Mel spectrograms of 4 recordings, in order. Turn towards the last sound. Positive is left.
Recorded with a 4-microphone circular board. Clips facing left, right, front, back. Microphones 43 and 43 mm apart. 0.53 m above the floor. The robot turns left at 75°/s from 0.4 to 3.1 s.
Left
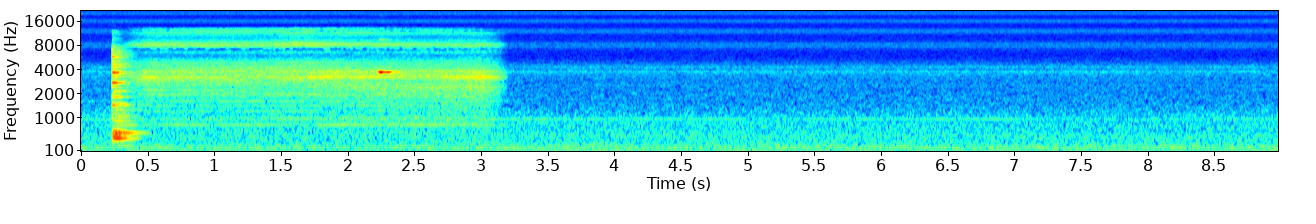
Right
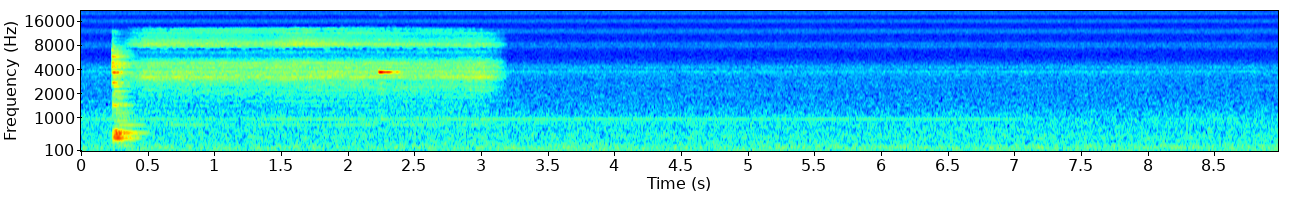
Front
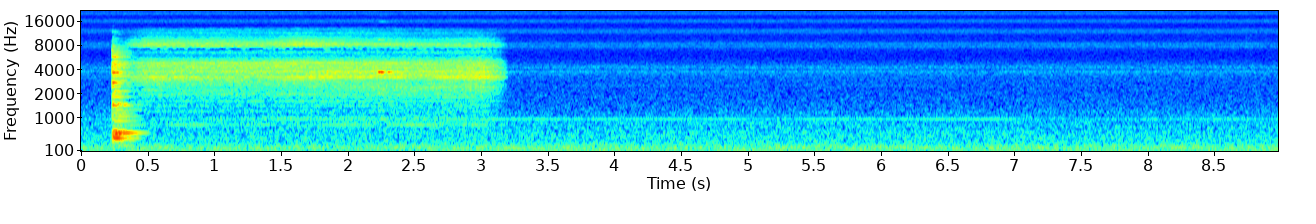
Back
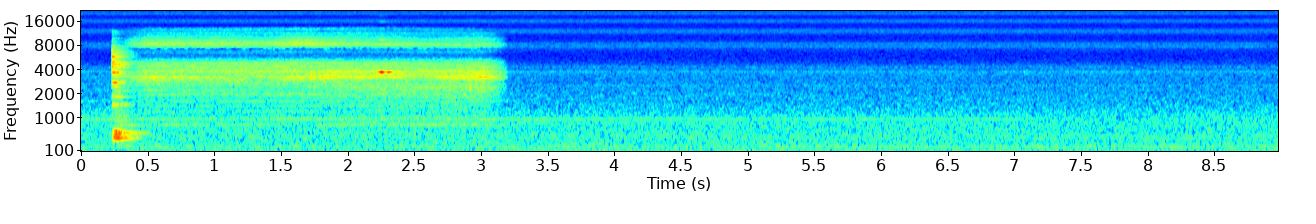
turn(degrees=10)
